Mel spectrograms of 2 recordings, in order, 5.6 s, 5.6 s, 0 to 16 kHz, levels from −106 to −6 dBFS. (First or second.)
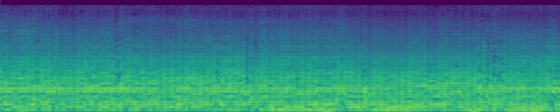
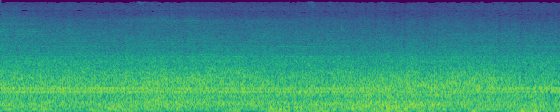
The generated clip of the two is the first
